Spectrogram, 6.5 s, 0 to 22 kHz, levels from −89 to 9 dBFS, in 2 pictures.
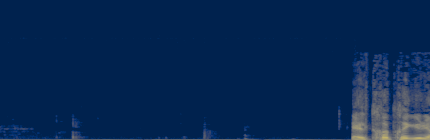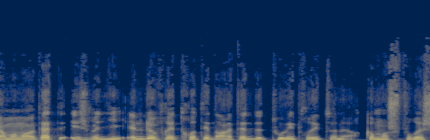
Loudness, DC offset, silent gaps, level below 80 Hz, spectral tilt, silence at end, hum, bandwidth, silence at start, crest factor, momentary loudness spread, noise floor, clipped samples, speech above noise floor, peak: -25 LUFS; under 0.1%; none; -52 dBFS; -5.5 dB/octave; 0 s; none; 14 kHz; 0 s; 18 dB; 6 LU; -54 dBFS; under 0.1%; 30 dB; -8 dBFS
